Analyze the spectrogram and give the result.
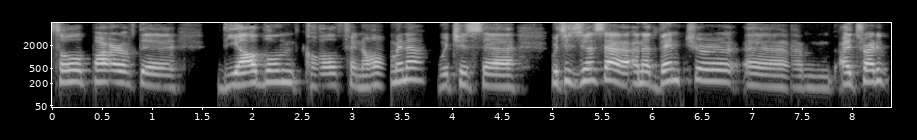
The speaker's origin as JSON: {"language": "English", "country": "Venezuela", "tie": "born or raised there", "moved": "as an adult", "lives_now": "Canada", "said": "But I was born in Venezuela."}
